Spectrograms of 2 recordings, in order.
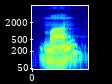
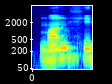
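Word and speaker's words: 많이: ছিল, তাহলে হিউত ইহি, মান হি হওয়ার কথা ছিল, কিন্তু মান হি না হয়ে হিউতের পর ইয়ং আসার কারণে হিউতের উচ্চারণটা হবে না। সুতরাং কী হবে, মানে, মানে অর্থ বেশি, মানে অর্থ বেশি।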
